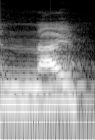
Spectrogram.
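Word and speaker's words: knife: इसको नोक पढ़ेंगे, के साइलेंट रहेगा। इसे नाइफ पढ़ेंगे, नाइफ।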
